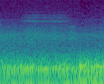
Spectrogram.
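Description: A steady low background rumble, with no speech.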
